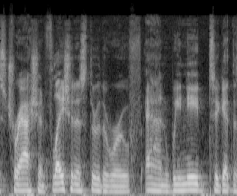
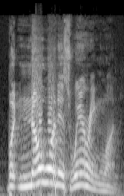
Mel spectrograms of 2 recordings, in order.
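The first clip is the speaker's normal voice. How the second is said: raised, louder retold protest; exasperated protest; 6 semitones higher, 7 dB louder than usual. To the waiter, an incredulous louder protest. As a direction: push back, louder and higher, in disbelief. Arguing with waiter about masks.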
